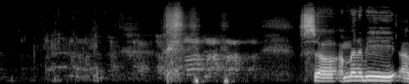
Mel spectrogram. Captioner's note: laughter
